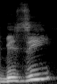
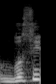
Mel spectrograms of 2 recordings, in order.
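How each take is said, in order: First: It starts with an 'i' vowel and a 'z'. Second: It starts with an 'oo' vowel and an 's'. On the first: The speaker calls it right. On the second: The speaker calls it wrong. "इसको बुसी नहीं पढ़ते"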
